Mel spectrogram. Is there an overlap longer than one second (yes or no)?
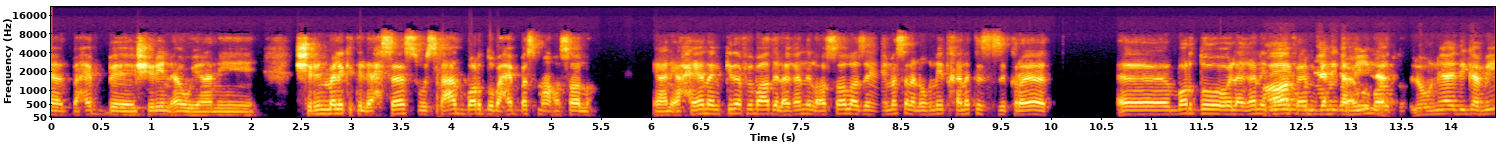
yes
